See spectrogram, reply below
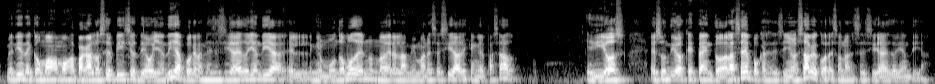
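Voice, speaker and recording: Speaking into his phone at home, a man offers casual Bible teaching in a mid-range, slightly bright voice and at a brisk pace. He comes across as sincere and chatty, often starting sentences over and putting questions to his viewers. It's an informal devotional talk delivered to the camera.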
